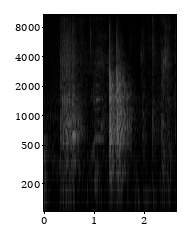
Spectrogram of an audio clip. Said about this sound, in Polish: można młoteczkiem coś pouderzać.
